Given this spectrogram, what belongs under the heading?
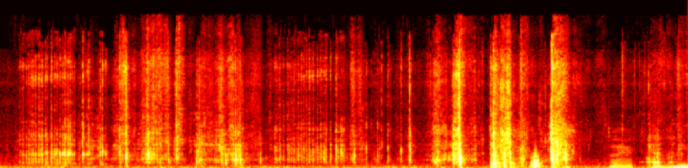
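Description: Scissors snipping around a paper butterfly cut-out for a junk journal, a run of close, crisp cuts and rustles with paper handling, quieter at first and louder toward the end, with a person speaking intermittently.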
